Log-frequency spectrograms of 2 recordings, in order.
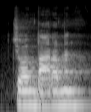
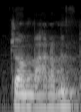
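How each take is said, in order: First: Loud burst of remembering; sudden recall. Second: Said in the usual way. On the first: Real, not acted. Streamer finally remembers the actor's name, loud sudden recall. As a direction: blurt the name out loudly as it comes back.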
